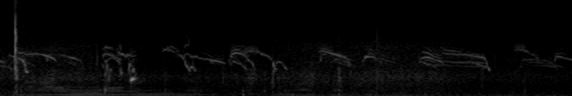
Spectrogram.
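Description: Chickens cluck and chirp close by at a rural home, a few short calls spread across the moment, with someone talking over them.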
